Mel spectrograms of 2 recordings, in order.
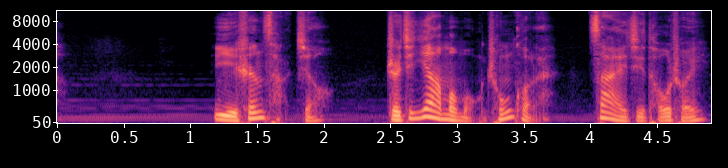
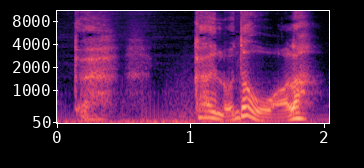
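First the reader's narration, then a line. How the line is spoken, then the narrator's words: Panting, stammering. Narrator (Chinese): 他喘着粗气，结结巴巴的说道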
